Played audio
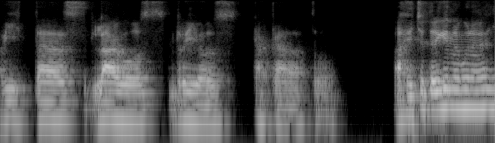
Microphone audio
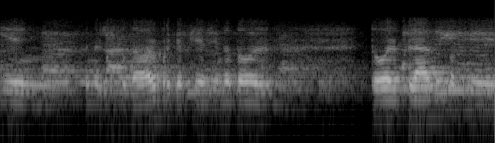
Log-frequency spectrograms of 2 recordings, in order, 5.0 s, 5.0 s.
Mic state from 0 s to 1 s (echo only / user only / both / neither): both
